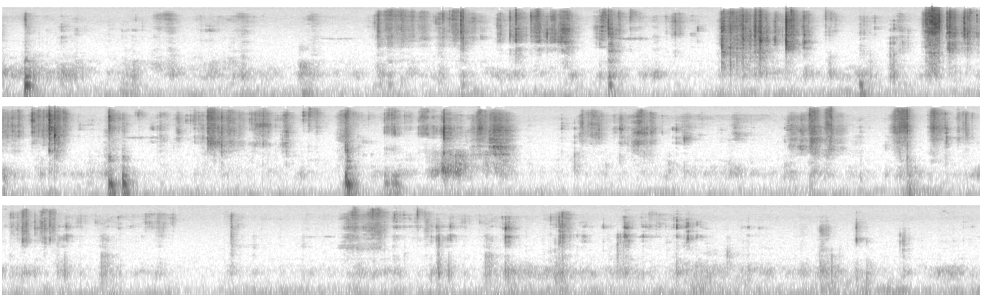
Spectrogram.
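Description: Close-miked chewing and biting of Portuguese egg tarts with flaky pastry crusts, in irregular sharp crackly bursts.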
